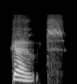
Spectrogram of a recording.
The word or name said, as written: goat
